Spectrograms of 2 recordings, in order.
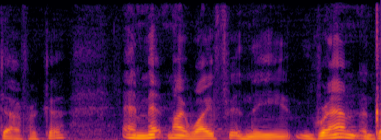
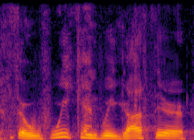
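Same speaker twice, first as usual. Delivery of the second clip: normal talking voice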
